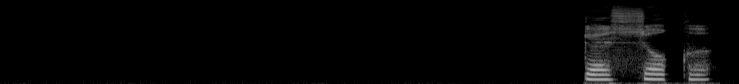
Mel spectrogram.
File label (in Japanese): 月食, バイノーラル左, ASMR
